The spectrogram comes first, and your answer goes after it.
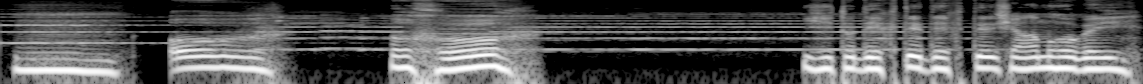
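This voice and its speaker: A man acts out a lazy village husband in a cartoon tale, henpecked but sly. His voice is fairly high and slow, with exaggerated exclamations, over faint music. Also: mellow. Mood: dejected. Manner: drawn-out exclamations, exaggerated storybook delivery. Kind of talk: Hindi children's cartoon story acting.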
